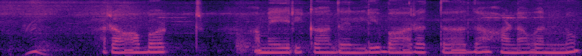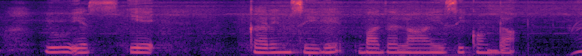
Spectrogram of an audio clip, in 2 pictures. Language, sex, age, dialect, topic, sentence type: Kannada, female, 36-40, Mysore Kannada, banking, statement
